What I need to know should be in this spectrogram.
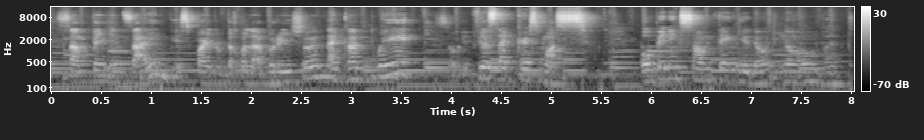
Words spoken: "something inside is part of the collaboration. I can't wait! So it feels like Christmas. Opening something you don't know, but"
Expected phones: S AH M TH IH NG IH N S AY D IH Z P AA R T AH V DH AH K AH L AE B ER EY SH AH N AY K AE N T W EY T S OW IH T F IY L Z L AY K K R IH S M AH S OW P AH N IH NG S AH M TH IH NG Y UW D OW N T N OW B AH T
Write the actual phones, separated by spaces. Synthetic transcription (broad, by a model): S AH M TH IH NG IH N S AY D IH S P AA R T AH V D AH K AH L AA B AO EY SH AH N AY K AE N T W EY T S OW IH T F IY L S L AY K K R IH S M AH S OW P AH N IH NG S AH M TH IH NG Y UW D OW N T N OW B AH T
